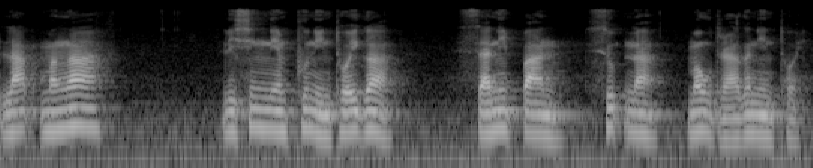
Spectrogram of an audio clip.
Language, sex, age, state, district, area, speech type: Manipuri, male, 45-60, Manipur, Imphal West, urban, spontaneous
